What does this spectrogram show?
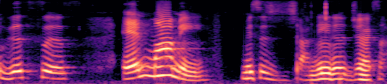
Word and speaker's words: Johnnitta: Johnnitta Jackson. I say Johnnitta, she say her name is Johnnitta, but I've been calling her Johnnitta since I've known her.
